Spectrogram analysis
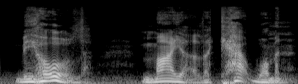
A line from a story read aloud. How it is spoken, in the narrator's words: Kunkel roared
